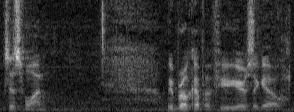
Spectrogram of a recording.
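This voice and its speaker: An actor plays a wry single man who teases his friend and makes polite small talk on dates. His voice sits in a middle pitch, with steady background noise around him. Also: moderate pace, natural voice. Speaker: single man back on the dating scene. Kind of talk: film acting.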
